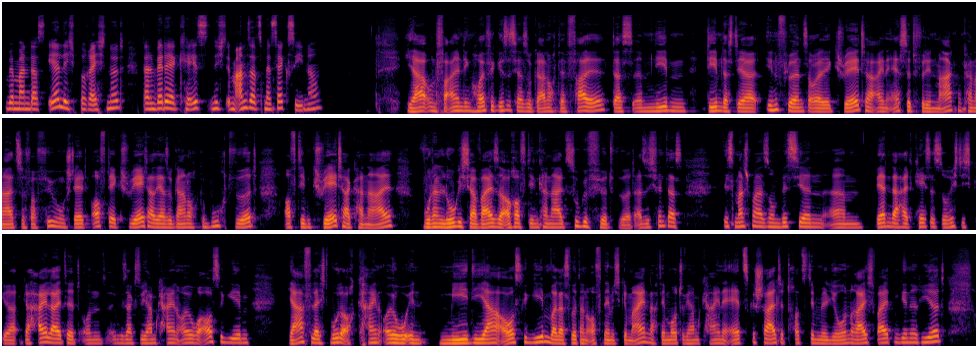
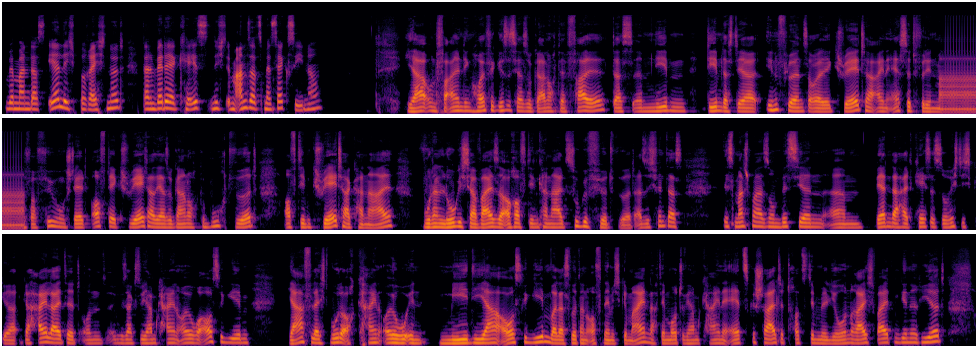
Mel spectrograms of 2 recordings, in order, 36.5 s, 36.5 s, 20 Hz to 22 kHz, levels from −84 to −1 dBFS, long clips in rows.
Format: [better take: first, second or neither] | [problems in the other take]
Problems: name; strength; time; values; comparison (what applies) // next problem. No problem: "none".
first | audio freezing; at 12 s for 0.5 s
